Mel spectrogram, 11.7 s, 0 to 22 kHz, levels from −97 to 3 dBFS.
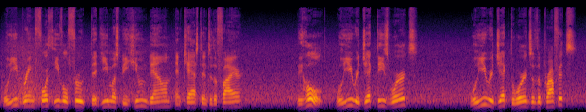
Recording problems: thin; somewhat; fading below 300 Hz
wind noise on the microphone; occasional gusts; 15 dB below the speech

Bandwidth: 17 kHz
